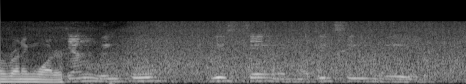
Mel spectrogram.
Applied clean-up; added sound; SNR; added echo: none; Stream; -1 dB; reverberation time 1.2 s.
